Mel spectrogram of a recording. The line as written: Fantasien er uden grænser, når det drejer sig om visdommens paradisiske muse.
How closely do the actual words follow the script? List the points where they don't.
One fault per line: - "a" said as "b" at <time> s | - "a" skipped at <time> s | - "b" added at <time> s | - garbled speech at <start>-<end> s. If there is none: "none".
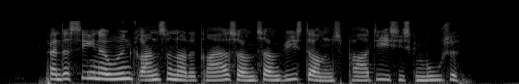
- "sig om" added at 2.6 s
